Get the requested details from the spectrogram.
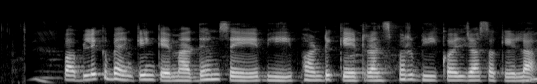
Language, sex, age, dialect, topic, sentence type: Bhojpuri, female, 18-24, Southern / Standard, banking, statement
